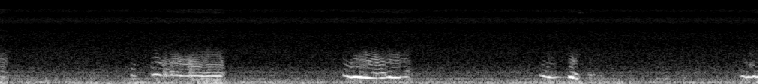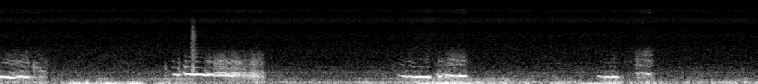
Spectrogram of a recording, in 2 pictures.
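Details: Domestic cat falling asleep, snoring loudly: a steady series of about eight low, nasal, rasping snores, each a short rising-then-falling breath, coming roughly every two to three seconds over a faint, constant room hum.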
